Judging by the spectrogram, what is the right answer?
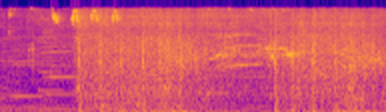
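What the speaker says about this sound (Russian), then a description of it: "Это у меня там пулемет." Machine gun fire in the video game Guns, Gore and Cannoli, a loud close burst of rapid shots lasting almost two seconds, with dense rattling and a brief pause near the middle.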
